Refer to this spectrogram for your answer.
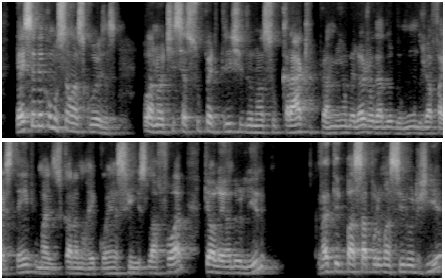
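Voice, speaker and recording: A man speaks at a fairly quick pace in a dark, mellow, somewhat breathy voice. His pitch varies in an ordinary way, and room echo is audible. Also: fairly high pitch for a man. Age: 30s. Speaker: futsal club manager, former player. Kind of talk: conference talk. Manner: casual, slangy.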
